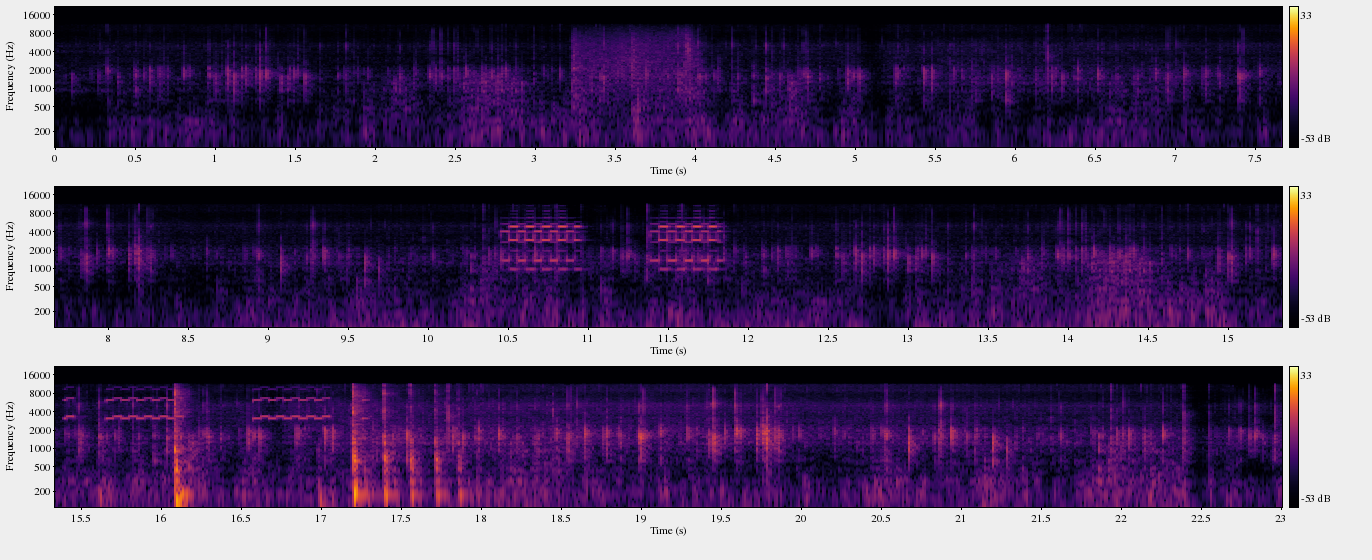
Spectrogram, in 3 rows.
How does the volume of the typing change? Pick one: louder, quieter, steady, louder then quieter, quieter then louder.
louder.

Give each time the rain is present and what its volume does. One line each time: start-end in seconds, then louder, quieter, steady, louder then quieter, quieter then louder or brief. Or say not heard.
0.0-22.9 louder.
